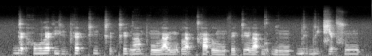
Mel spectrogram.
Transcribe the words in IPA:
ɡɛ˦ʔho˦lɛ˦ʔ ji˨pʰɛ˦ʔkʰi˦ kʰɪ˦ʔkʰe˦˨ɡã˦pʰũ˨ la˦˨ɪ̯mʊ˦ʔlä˦ʔ kʰä˦ʔ lũ˨θe˦˨ ke˦˨lä˦ʔɡʊ˦ʔ ɡũ˨ | bi˦˨bi˦˨ t͡ɕɛ˦ʔsũ˦

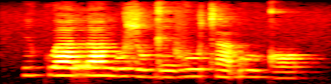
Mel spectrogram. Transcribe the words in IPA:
i˦ kʷaː˦raː˦ŋu˨˦ zu˨ɡeː˨vuː˦ t͡sã˦˨ɓuː˦˨ ɡɔ˨

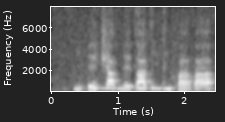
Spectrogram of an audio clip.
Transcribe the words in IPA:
k͡pi˨he˨˦ d͡ʒa˦ ɡ͡be˧ta˦ti˦ di˦˨ fa˧fa˦

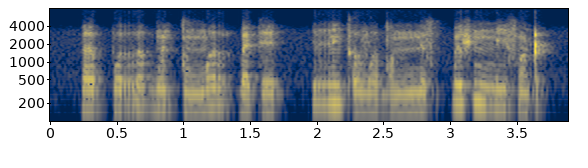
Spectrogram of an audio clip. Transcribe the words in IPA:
ɜ˨pːo˨ rɤ˦˨ɡ͡bə̃˦ tːõ˨ŋ͡mɤ˦˨rk͡pɛ˨ke˧ | rĩ˦kʼɤ˨vɤ˨d̪ɔ˨ nːʏ˨sk͡pʏ˦ʃ nːi˦˨sõ˧ʈ

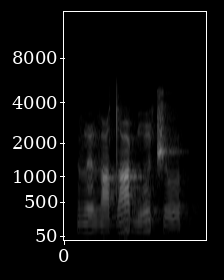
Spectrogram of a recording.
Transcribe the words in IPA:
ðə̃˨ ðœ˨dˤø˧˥˧bũ˧˥˧ t͡ʃʊ˨

